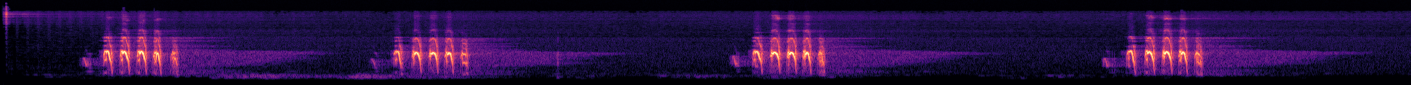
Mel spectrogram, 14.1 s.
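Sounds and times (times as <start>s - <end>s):
Elf Owl chattering call in Arizona: 0.8s - 2.9s, 3.6s - 4.8s, 7.3s - 8.3s, 11.0s - 12.1s.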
